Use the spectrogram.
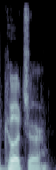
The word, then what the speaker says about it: Kutcher: long relationships with ashton kutcher um who met on that movie uh just married couture ashton kutcher isn't it that's definitely kutcher i i thought it was coocher okay the cooch mark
